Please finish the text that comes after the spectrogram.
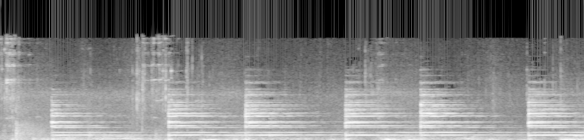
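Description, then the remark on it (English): A church's original bell, brought down from Alabama and still functioning, rings loud, struck about six times at a steady swinging rhythm, each clang leaving a long, shimmering hum that overlaps the next strike. “This is the original bell.”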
